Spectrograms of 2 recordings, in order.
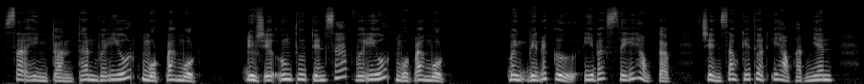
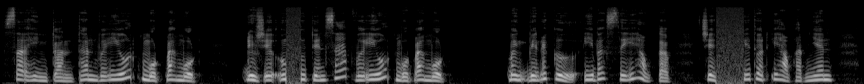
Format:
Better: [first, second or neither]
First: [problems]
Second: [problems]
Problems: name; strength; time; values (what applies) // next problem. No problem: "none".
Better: first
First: none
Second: audio cutting out; filled with static; at 3 s and at 7 s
